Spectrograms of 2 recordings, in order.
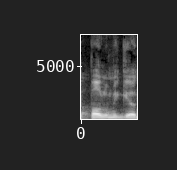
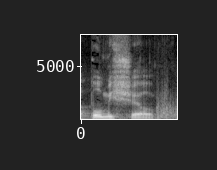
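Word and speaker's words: Paul-Michel: Mas a gente não deve falar Paulo Miguel, não. Deve falar Paul Michel, Paul Michel Fou.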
